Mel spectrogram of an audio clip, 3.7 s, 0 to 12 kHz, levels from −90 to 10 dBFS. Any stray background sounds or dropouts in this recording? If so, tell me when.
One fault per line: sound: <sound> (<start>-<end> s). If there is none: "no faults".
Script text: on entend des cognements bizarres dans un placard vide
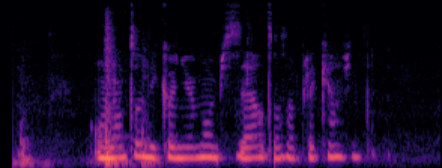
sound: dropout (2.2-2.3 s)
